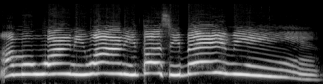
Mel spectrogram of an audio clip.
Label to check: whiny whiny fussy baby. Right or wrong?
Right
